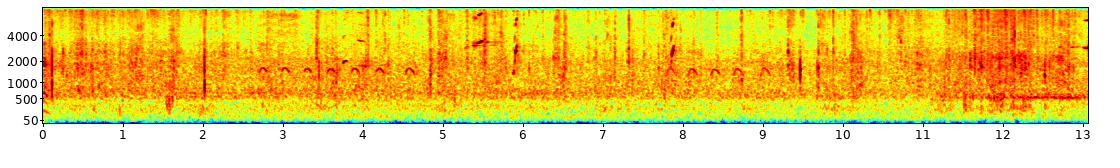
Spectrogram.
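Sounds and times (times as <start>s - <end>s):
bird calling: 2.6s - 6.1s, 7.0s - 9.3s, 12.1s - 13.0s.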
